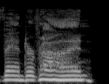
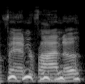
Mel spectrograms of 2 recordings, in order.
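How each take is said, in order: First: Vanderveen said as van-der-VEEN; correct pronunciation. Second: Vandervine said as van-der-VINE; wrong pronunciation. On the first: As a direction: say Vanderveen with a long ee ending. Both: Shown as a demonstration. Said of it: "it's pronounced Vanderveen".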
